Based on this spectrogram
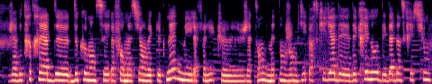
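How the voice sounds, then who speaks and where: Over noticeable background noise, a woman speaks at a fairly high pitch and a fairly slow pace with monotone, flat intonation. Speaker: vlogger, trainee French teacher. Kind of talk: personal vlog. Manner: hesitant, stumbling; closed pronunciation.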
